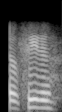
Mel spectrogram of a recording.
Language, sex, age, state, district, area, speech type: Urdu, female, 45-60, Bihar, Supaul, rural, conversation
